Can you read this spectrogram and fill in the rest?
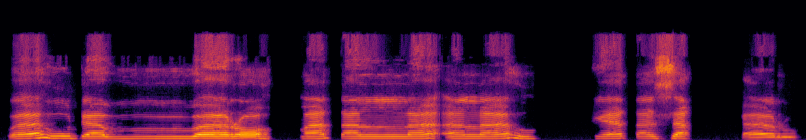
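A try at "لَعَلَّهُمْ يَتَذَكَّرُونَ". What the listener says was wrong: Lam tasdidnya yang la'allahum la'allahum.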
